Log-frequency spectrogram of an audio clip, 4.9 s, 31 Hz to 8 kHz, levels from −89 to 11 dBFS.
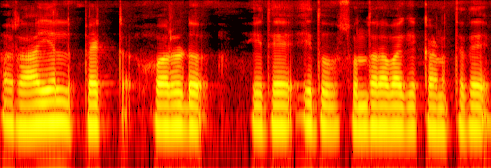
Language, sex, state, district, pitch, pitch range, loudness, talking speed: Kannada, male, Karnataka, Koppal, 125 Hz, 120-130 Hz, -17 LUFS, 85 wpm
